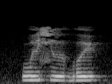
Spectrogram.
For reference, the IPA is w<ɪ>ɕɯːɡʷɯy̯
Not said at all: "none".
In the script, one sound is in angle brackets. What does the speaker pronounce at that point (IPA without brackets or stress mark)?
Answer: ɨ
